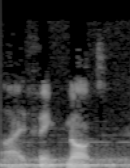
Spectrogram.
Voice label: "i think not", male

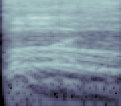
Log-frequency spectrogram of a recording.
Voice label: "woah", group of men; ooh ahh

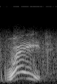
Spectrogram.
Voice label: "wait", male; Voice

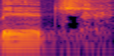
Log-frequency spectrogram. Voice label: "bitch", expletives

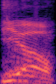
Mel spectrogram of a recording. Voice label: "yo", voice

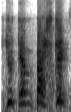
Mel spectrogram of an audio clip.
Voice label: you damn bastard, old man; Voice

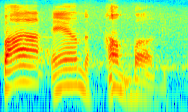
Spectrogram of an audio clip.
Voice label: "bah" and "humbug"; Voice; xmas

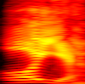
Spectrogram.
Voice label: "oh yeah" cartoon; ooh ahh

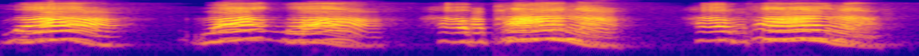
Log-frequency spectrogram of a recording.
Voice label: la lala hapana hapana, Voice gibbrish

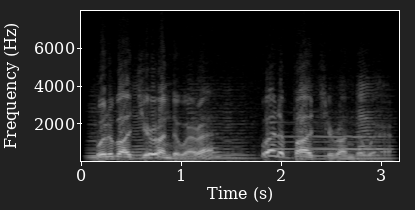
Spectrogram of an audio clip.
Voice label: what about your underwear, announcer

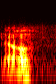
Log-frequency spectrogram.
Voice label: "no" questioning; Voice; expletives

